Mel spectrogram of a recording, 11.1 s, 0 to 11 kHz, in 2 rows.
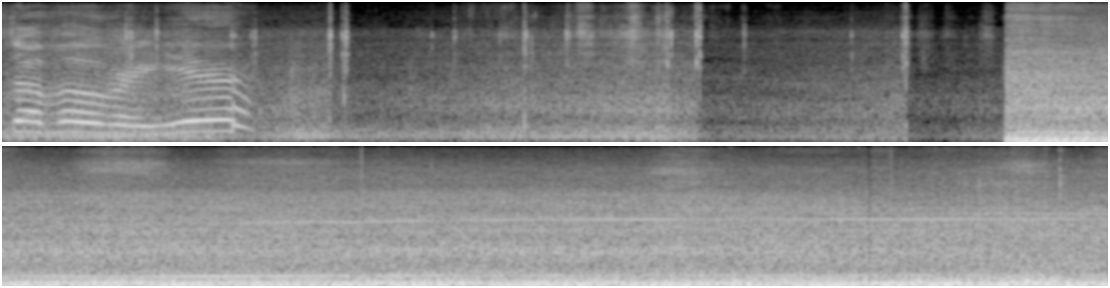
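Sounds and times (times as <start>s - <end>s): heavy machinery engine rumbling: 5.0s - 11.0s.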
